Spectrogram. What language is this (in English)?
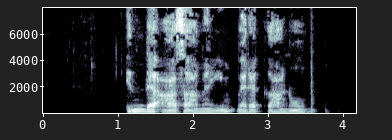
Tamil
